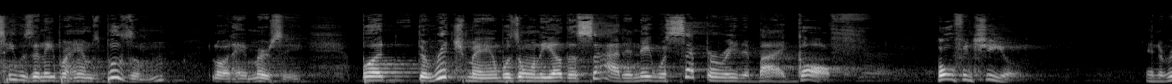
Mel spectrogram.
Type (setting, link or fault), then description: setting, large echoing room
